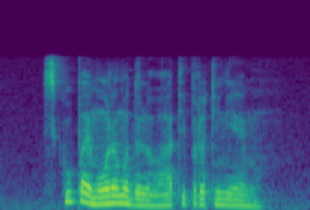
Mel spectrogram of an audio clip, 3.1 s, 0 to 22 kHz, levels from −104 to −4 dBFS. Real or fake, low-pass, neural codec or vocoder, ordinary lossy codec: real; 7.2 kHz; none; none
